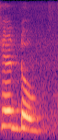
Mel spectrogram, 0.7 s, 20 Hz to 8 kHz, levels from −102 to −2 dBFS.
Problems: background sounds at intervals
